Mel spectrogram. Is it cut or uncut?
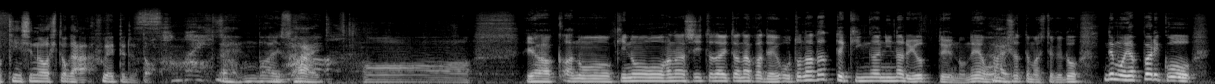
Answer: uncut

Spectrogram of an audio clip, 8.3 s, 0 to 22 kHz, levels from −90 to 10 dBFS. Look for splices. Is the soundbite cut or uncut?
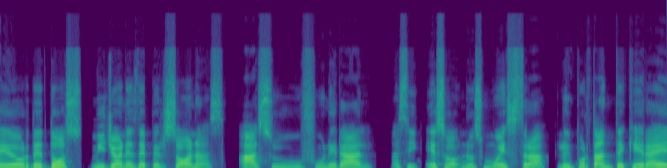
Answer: cut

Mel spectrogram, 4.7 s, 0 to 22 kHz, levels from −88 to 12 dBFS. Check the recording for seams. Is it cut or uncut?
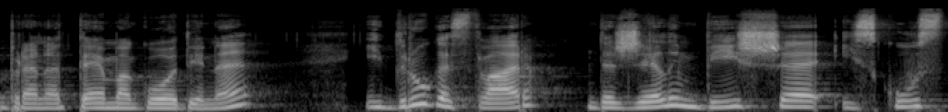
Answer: uncut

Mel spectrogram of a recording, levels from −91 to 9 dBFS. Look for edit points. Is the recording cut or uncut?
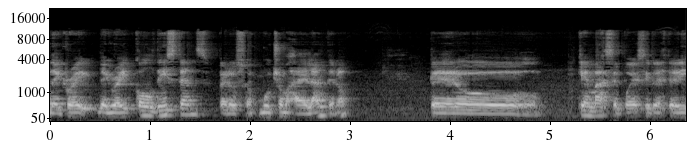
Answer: uncut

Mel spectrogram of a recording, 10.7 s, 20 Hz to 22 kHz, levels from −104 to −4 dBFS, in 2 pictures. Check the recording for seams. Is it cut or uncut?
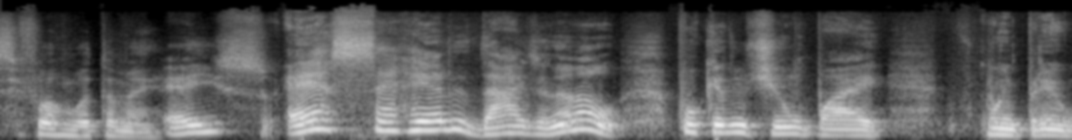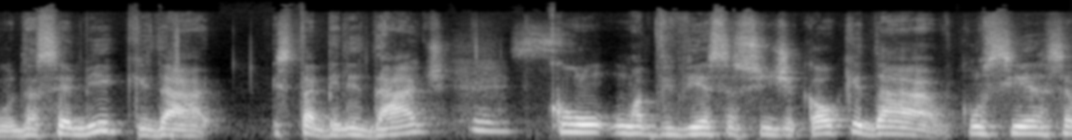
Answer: uncut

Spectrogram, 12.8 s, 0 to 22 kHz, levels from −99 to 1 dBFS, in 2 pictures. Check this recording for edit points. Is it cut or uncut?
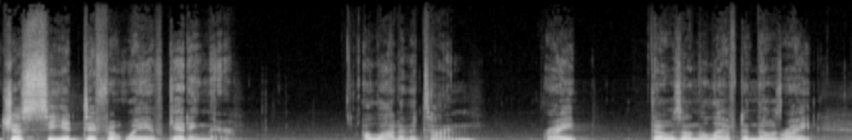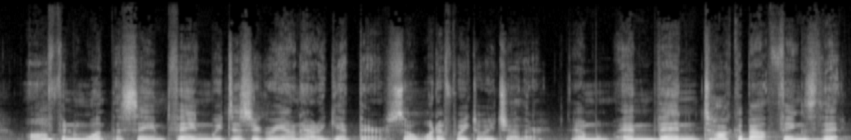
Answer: cut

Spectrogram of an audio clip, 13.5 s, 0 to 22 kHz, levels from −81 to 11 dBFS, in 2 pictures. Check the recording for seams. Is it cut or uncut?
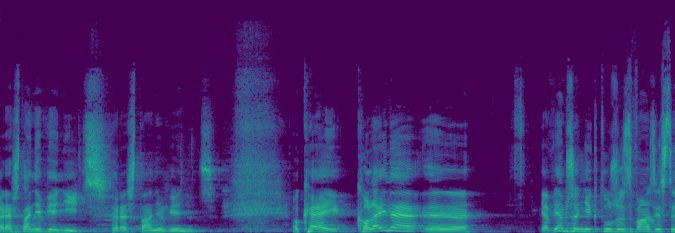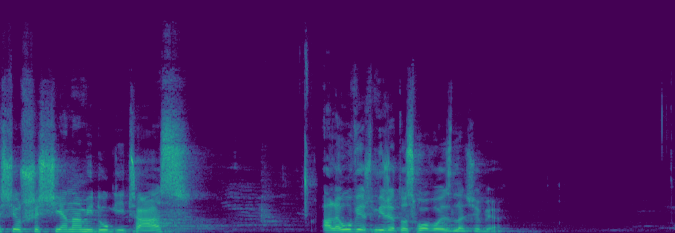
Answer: cut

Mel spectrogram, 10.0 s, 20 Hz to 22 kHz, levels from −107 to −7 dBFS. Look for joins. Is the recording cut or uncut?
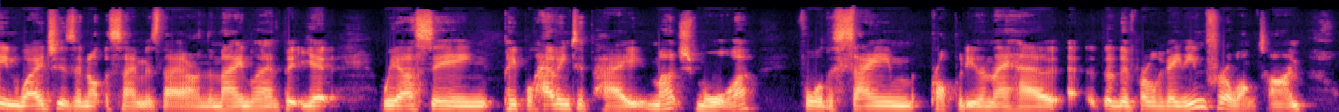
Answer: uncut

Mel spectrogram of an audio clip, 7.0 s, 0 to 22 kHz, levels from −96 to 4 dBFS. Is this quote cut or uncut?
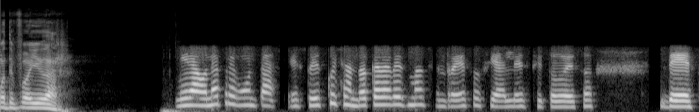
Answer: cut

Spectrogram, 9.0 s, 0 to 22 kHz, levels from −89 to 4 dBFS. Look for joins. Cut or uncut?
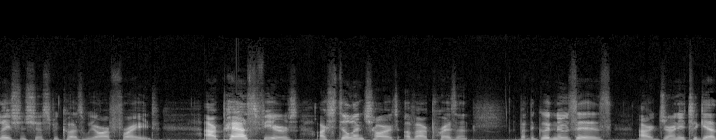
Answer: uncut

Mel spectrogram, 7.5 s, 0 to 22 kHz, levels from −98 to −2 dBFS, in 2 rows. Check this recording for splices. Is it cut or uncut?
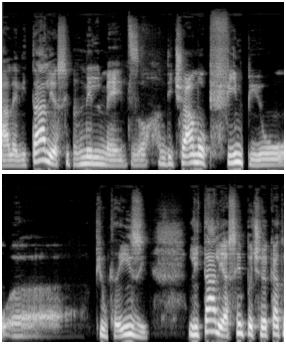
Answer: cut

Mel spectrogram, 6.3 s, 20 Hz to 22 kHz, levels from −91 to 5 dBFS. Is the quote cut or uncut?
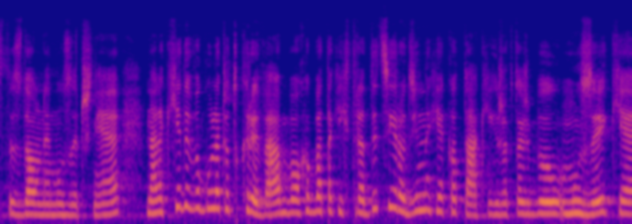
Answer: cut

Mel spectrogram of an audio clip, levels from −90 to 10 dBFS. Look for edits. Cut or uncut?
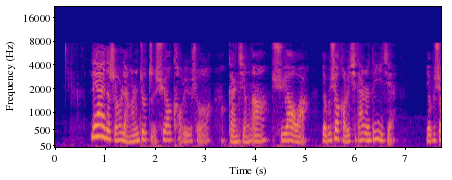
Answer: cut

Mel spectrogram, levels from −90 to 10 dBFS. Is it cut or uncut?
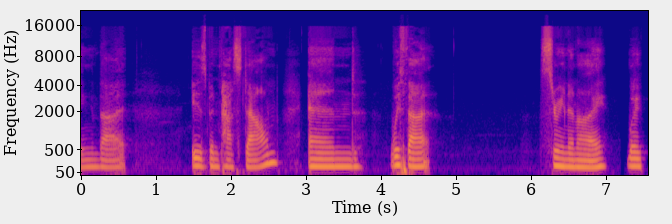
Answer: uncut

